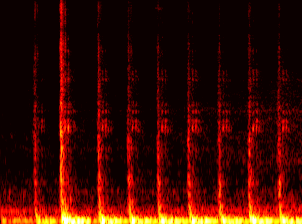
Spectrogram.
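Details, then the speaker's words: Toyota Prius cabin, nearly silent while driving on the electric motor at low speed: light, quick ticking buzz about three times a second from behind the instrument panel; loose metal plate rattling. "vendo essa pequena vibração inha alguma coisa vibrando ó e vem aqui do painel ó"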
